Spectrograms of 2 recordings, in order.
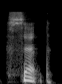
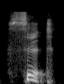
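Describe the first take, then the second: First: The vowel is a short e sound. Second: The vowel is a short i sound.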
